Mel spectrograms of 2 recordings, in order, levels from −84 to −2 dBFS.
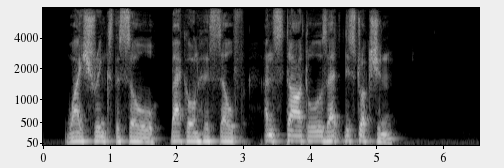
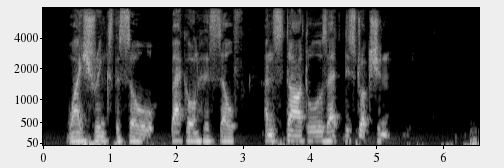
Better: first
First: none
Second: noise reduction (classical method spectral subtraction)

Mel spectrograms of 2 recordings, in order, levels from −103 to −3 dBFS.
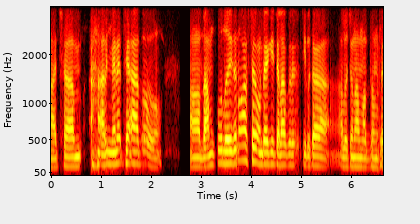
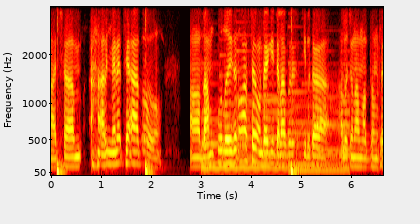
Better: first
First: none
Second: background sound (Piano + Bass drum); 6 dB below the speech

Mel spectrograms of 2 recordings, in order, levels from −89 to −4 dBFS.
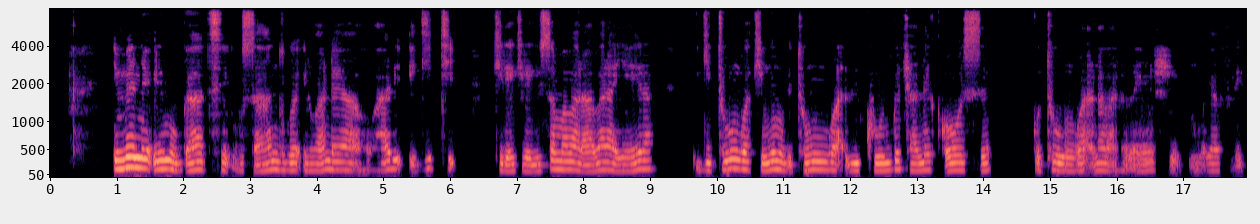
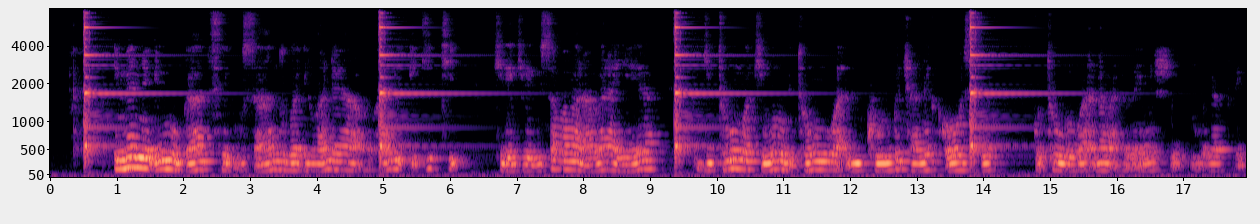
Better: first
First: none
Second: background sound (Keyboard (musical)); 9 dB below the speech // room echo; dies away in 0.5 s

